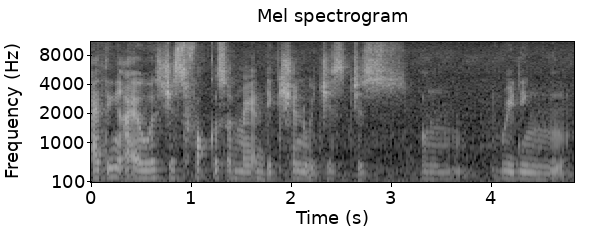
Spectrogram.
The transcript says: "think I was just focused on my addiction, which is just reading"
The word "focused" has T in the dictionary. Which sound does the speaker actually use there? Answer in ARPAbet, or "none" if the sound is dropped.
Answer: none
